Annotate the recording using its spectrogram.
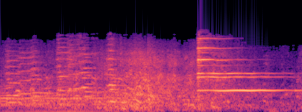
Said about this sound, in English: Mommy, the doorbell rang. Doorbell? Well, you never know. Maybe Larry installed it as a security alarm.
